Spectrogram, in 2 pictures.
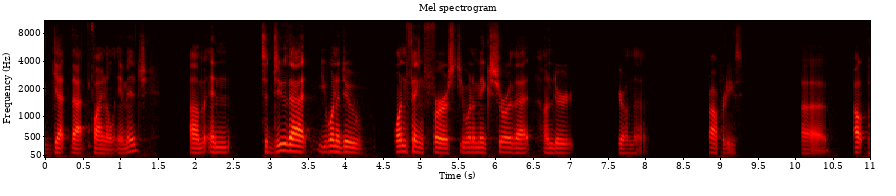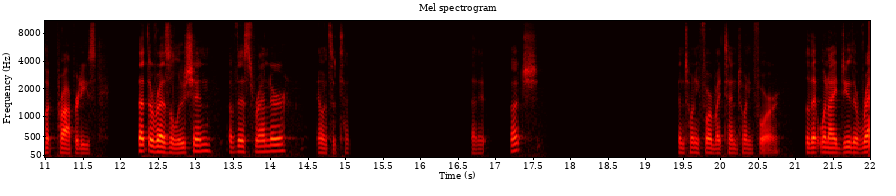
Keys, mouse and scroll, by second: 12.8 click, 13.9 1, 15.8 click, 16.8 1.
